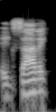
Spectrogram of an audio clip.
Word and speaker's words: Xotic: company called exotic PC it's spelled xotic exotic PC and has become one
